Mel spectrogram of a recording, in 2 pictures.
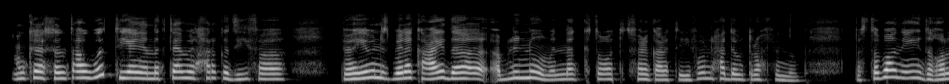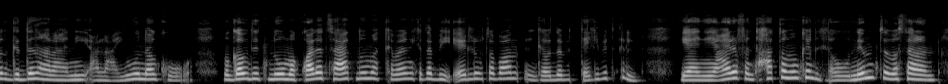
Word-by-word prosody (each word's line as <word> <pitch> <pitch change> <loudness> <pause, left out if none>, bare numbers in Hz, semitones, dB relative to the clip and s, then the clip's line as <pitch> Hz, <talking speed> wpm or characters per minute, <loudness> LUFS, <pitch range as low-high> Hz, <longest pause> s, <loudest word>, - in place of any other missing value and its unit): ممكن 270 +3 +1
عشان 280 -1 +2
اتعودت 305 +8 +2
يعني 290 -1 +5
إنك 265 0 -1
تعمل 300 -1 +2
الحركة 290 0 -1
دي 235 +1 -5
ف 255 0 -8 0.8
فهي 255 +4 +5
بالنسبة 280 -5 +3
لك 300 0 +3
عادة 270 0 +5
قبل 230 +6 -4
النوم 295 -6 +2
إنك 230 +1 -4
تقعد 245 -1 -4
تتفرج 240 -2 -5
على 215 - 0
التليفون 210 +6 -5
لحد 260 -2 -3
ما 230 -1 -2
تروح 225 +1 -6
في 230 - -23
النوم. 185 -4 -7 0.5
بس 205 -1 -10
طبعًا 310 +9 +4
يعني 300 -1 -2
ده 240 -3 -1
غلط 235 +3 +1
جدًا 240 +3 +1
على 225 -3 -1
عيني 210 +1 -4
على 190 0 -8
عيونك 235 +6 -2
و 185 -1 -11 0.3
وجودة 250 +3 +3
نومك، 235 -2 +1
وعدد 265 +4 +4
ساعات 255 +1 +1
نومك 275 -1 -3
كمان 245 +3 -4
كده 255 +1 -2
بيقل 230 +1 -4
وطبعًا 265 +1 -3
الجودة 200 0 -5
بالتالي 215 0 -9
بتقل، 270 - -9 0.4
يعني 200 -1 +1
عارف 260 +6 +2
أنت 235 -3 -5
حتى 280 +3 -1
ممكن 300 -2 0
لو 195 +1 -5
نمت 265 +9 +2
مثلًا 245 -4 +2
250 Hz, 175 wpm, -24 LUFS, 220-275 Hz, 0.8 s, يعني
